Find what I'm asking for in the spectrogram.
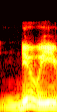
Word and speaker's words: Nui: Lord Terminal writes in, Nui rhymes with Yui and is also voiced by Stephanie Shea.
